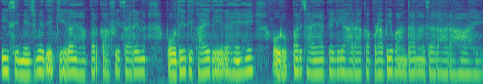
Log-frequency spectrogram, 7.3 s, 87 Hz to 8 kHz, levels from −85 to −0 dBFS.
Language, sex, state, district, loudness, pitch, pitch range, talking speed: Hindi, female, Rajasthan, Jaipur, -17 LUFS, 165 Hz, 160-170 Hz, 215 wpm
